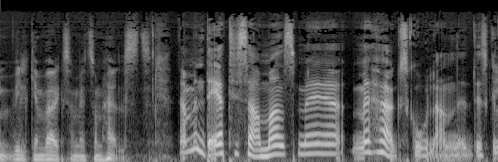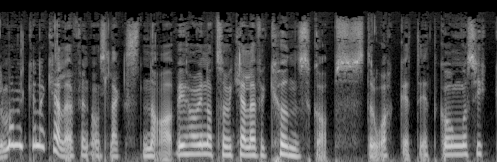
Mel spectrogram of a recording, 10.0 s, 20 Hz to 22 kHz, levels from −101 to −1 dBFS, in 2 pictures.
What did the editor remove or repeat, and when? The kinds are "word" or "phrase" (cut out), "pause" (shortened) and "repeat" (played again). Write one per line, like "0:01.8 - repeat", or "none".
none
